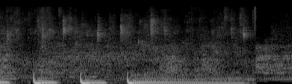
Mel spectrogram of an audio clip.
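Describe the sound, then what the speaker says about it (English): Cold water from a shower head splashes in three quick bursts against a body, then runs in a steady close spray before cutting off abruptly. "Take the shower head once you're done with your quickie and just use it to go down your body, your back, your legs"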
